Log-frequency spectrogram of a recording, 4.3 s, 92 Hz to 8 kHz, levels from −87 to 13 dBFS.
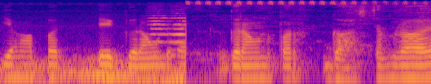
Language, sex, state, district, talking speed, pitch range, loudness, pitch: Hindi, male, Uttar Pradesh, Shamli, 150 wpm, 125-135 Hz, -19 LUFS, 125 Hz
